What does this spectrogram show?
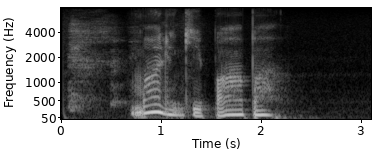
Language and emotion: Russian, sad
